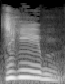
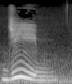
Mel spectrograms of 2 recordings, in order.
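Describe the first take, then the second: First: The first sound is pressed hard. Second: The first sound is softer, in between. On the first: The speaker calls it wrong. "you press too much" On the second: The speaker calls it right. "Just in between"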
